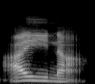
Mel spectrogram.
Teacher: ইয়ালিনকে নরম আওয়াজে তাড়াতাড়ি পড়তে হবে, টান দেওয়া নিষেধ।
